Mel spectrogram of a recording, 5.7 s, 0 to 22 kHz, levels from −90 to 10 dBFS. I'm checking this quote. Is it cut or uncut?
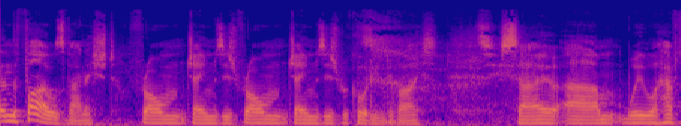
cut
